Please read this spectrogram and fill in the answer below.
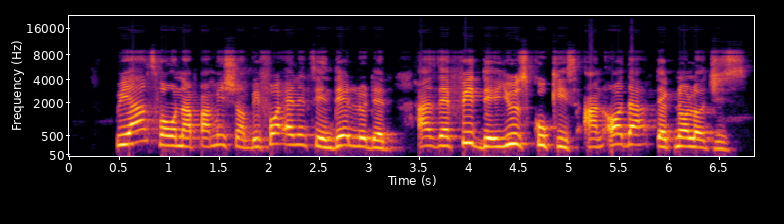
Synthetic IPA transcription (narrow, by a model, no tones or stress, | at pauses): wias̚tfɔõnapamiʃɔ̃nbifɔɛnitĩndelodɛd | asdɛfit̚dejuskukisã̰nɔdatɛk̚nɔlɔd͡ʒis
